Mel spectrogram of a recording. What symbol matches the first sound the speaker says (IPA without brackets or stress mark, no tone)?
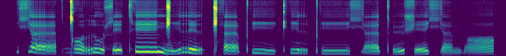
ç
